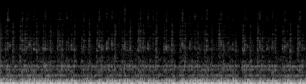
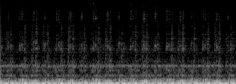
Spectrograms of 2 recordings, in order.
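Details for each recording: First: LS V8 truck after cam swap, tuned with HP Tuners: in gear with idle target 600 rpm it chugs slow and lumpy, barely running; idle speed set too low. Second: LS V8 truck after a cam swap, idle tuned with HP Tuners, in gear with desired idle 650 rpm and IAC counts around 150 (target about 60); low, slightly loping, choppy idle; normal cammed idle.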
